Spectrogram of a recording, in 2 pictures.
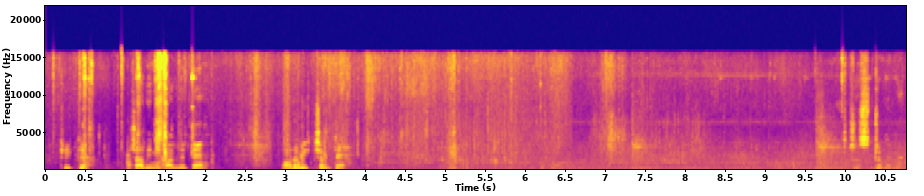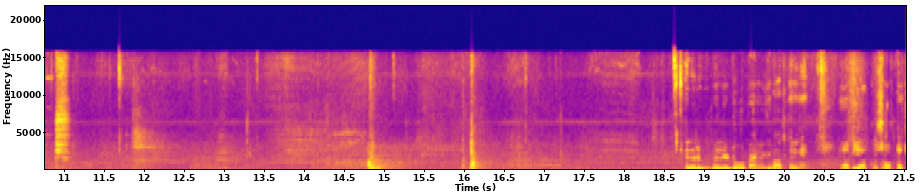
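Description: A man speaks calmly close to the microphone.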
